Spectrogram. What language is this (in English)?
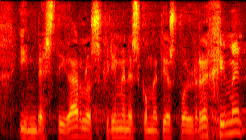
Spanish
